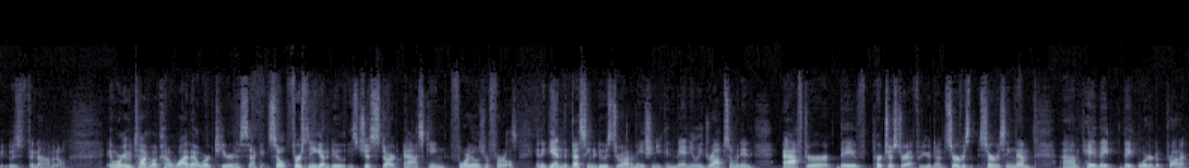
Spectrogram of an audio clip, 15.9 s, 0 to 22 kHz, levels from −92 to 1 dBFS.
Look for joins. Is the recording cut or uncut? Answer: cut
